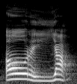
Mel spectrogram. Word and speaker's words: औरैया: निरंतर रूप से ज़रूर कीजिएगा तथा विद्यार्थियों से उच्चारण करने के लिए अवश्य कहिएगा। शब्द है औरैया।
